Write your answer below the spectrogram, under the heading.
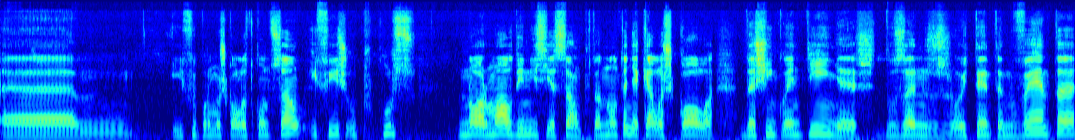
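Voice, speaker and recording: A man with a fairly high voice talks fairly slowly, his pitch moving in an ordinary way. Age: 60s. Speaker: motorcyclist, road safety advocate. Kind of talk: podcast interview. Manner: hesitant, many fillers.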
